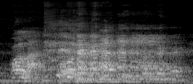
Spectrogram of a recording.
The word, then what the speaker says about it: Chola: Bukan nyebutnya ini cola apa kola? Chola. Coca-Cola? Cola itu tulisannya Bacanya? kola.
